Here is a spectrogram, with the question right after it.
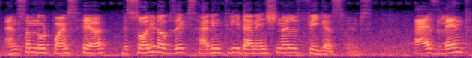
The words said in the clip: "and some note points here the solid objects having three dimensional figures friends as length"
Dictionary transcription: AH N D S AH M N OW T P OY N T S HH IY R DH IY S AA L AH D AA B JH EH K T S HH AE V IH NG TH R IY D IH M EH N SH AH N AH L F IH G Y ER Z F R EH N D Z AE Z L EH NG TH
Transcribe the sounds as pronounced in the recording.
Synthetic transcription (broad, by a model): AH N D S AH M N OW T P OY N T S HH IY R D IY S AA L AH D AA B JH EH K T S HH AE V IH NG T R IY D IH M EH N SH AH N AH L F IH G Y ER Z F EH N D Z AE Z L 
